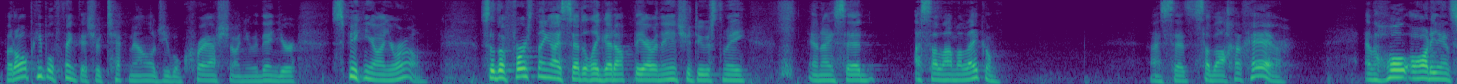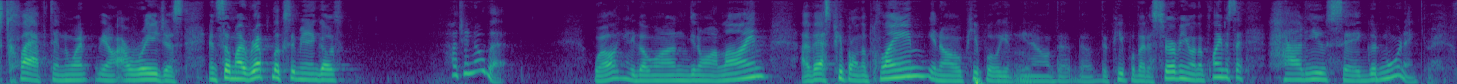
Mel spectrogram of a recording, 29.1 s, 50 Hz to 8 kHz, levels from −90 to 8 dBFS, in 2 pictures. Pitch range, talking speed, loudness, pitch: 140-190 Hz, 215 wpm, -30 LUFS, 155 Hz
